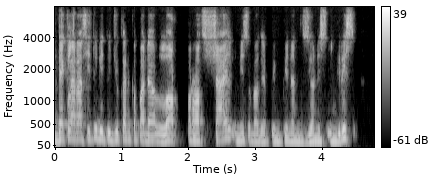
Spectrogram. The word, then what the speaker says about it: Rothschild: Jadi waktu itu Zionisme mengandalkan proyek-proyek Rothschild ya, bacanya sebenarnya yang benar katanya Rothschild ya, karena SCHILD itu bukan child tapi bicara adalah shield dari bahasa Jerman kuno yang artinya ya shield kalau kita sekarang bahasa Inggris itu tameng.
